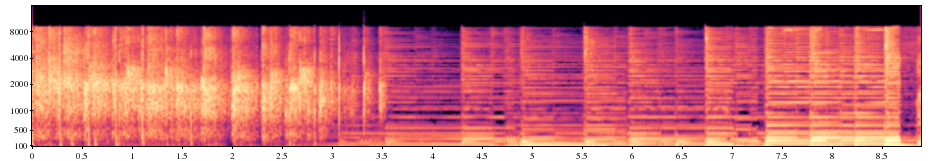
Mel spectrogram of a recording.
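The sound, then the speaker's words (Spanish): A burst of loud crowd applause fills the first few seconds, dense and continuous, before fading as sustained music with singing takes over for the rest. “Un aplauso fuerte.”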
